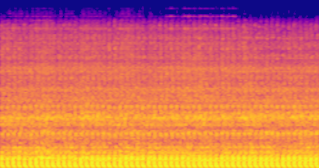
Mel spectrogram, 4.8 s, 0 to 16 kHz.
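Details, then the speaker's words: Brand-new Woodland Mills HM130 Max sawmill's 14 hp Kohler engine idling on first start while warming up, with an even, steady single-cylinder thump, very quiet, and no centrifugal clutch "ting" heard, so the idle is set well. Normal idle. "normally what i do with this thing at this point is i listen for that ting sound that ting sound is the premature engagement of the centrifugal clutch uh i don't hear it here so the idle must be set pretty good"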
